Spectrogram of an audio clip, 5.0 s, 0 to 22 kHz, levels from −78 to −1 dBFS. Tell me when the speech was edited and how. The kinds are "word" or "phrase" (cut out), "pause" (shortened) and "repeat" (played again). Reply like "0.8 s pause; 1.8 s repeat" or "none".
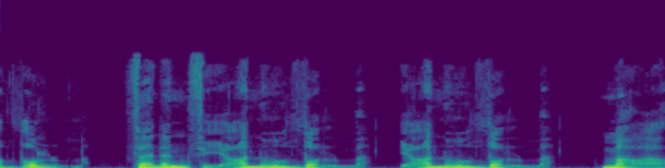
3.0 s repeat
